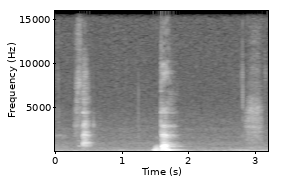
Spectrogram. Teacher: we call these dental sounds, and that is really because you can see the tongue is between our teeth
